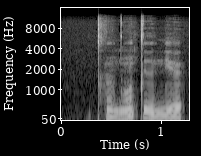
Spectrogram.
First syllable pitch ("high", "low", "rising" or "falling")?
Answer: low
